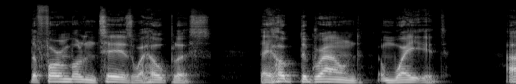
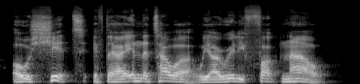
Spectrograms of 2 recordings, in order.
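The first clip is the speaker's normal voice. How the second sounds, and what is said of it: Strong French accent. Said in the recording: “In this strong French accent”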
